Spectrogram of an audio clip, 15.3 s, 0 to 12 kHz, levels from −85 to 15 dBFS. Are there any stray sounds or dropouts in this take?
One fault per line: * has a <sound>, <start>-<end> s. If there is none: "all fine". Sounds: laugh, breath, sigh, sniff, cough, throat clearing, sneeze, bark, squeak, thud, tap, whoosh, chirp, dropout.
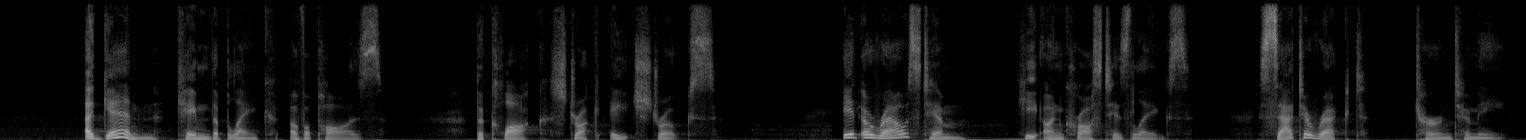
all fine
